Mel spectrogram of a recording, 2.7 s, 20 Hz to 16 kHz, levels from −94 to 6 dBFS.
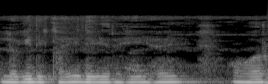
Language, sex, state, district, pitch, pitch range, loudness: Hindi, male, Uttar Pradesh, Budaun, 120 Hz, 120-125 Hz, -32 LUFS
